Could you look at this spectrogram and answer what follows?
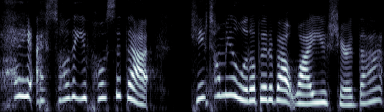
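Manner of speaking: sincerely curious tone. Asking someone why they shared a post, genuinely curious. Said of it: "even my tone shifted there, ... with a posture of genuine curiosity".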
